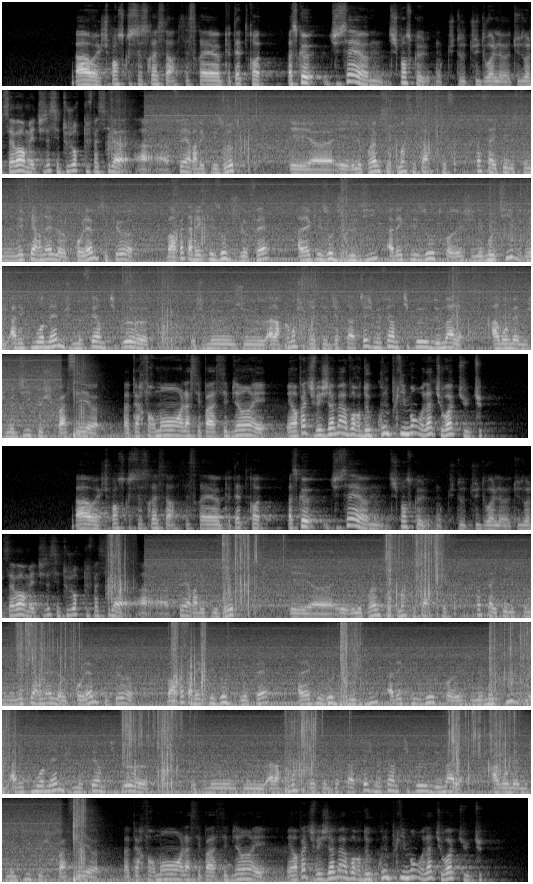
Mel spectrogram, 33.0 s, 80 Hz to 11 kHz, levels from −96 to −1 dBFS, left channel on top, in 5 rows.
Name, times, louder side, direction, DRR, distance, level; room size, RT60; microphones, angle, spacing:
voice 1, 0.9-3.2 3.6-9.5 10.2-14.9 15.3-16.6 16.9-21.7 22.2-25.6 26.0-27.7 28.0-29.7 30.0-32.4, left 3 dB, 70° left, 17 dB, 0.7 m, -32 dB
sound 1, 7.9-8.3 9.3-10.2 11.4-12.3 13.3-14.3 15.3-16.2 17.3-18.1 19.3-20.3 21.3-22.4 23.3-24.3 25.3-26.4 27.3-27.5, right 6 dB, 70° right, 1.0 m, -37 dB
Domestic sounds home sounds, 8.4-27.2, left 2 dB, 15° left, 1.2 m, -43 dB
sound 2, 12.3-31.6, right 2 dB, 55° right, 0.7 m, -46 dB
24.0 x 15.0 x 8.9 m, 1.1 s
head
